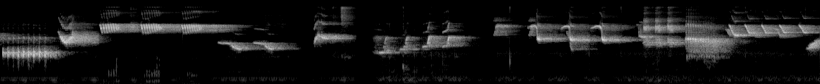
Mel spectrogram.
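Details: Varied lure song of an Asian pied starling for tutoring young birds in the evening: a buzzy opening, long high whistles, quick chirps, then jumbled whistling and harsh rattles in quick succession over silence.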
